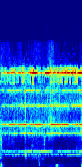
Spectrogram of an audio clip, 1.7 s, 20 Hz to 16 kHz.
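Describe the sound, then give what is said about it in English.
A mobile phone ringing: a steady, high, electronic warbling tone sustained without a break, fairly faint, with a few soft low knocks underneath and no talking. “1 second, my phone. Bicycle shop duties.”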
